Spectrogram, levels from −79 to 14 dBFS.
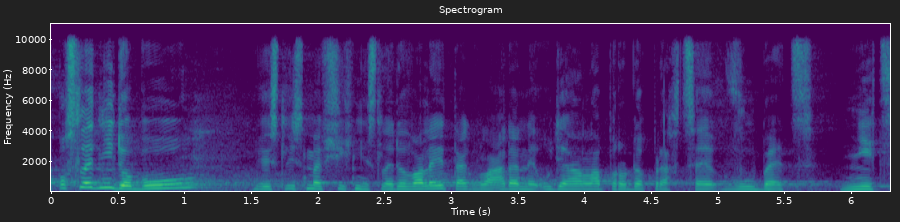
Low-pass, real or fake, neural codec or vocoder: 9.9 kHz; real; none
